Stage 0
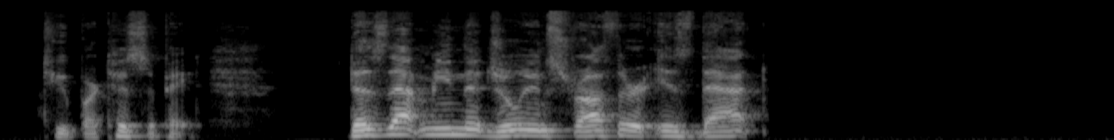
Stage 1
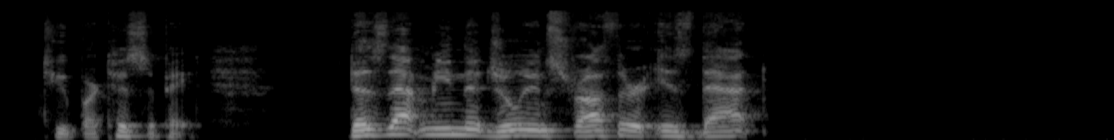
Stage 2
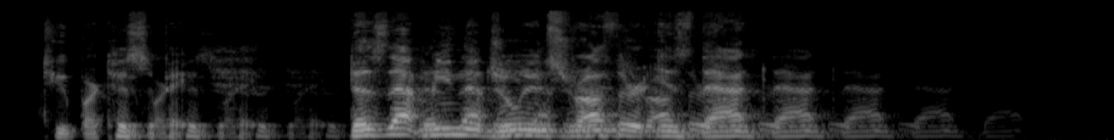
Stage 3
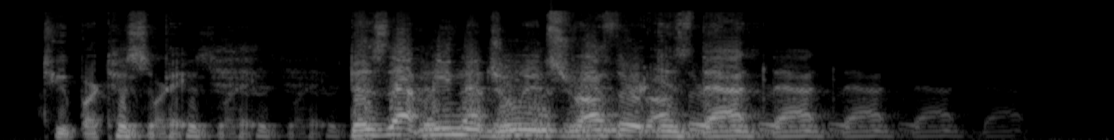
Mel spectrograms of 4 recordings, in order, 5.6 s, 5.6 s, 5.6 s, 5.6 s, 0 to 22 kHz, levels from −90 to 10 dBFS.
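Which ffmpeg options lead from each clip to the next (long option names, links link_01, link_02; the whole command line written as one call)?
ffmpeg -i in.wav -af "equalizer=frequency=3400:width=2:gain=4,volume=-7.5dB" out.wav
ffmpeg -i in.wav -filter_complex "[0:a]asplit=2[link_01][link_02];[link_02]adelay=349,lowpass=frequency=1300:poles=1,volume=-8dB,asplit=2[link_03][link_04];[link_04]adelay=349,lowpass=frequency=1300:poles=1,volume=0.35,asplit=2[link_05][link_06];[link_06]adelay=349,lowpass=frequency=1300:poles=1,volume=0.35,asplit=2[link_07][link_08];[link_08]adelay=349,lowpass=frequency=1300:poles=1,volume=0.35[link_09];[link_01][link_03][link_05][link_07][link_09]amix=inputs=5:normalize=0" out.wav
ffmpeg -i in.wav -af "asoftclip=type=tanh:threshold=-34dB,volume=4.5dB" out.wav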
